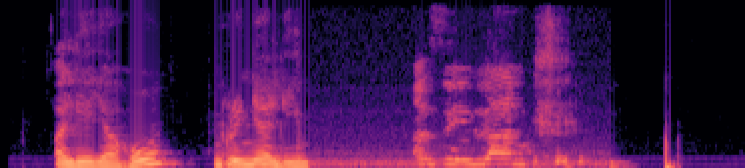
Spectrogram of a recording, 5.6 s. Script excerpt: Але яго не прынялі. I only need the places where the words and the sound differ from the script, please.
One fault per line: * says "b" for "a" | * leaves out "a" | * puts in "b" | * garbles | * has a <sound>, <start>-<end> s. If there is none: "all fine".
* leaves out "не"
* has a laugh, 3.1-4.4 s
